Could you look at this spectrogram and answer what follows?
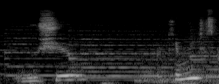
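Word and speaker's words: Luxu: A page is missing, and they're trying to find the traitor, showing us the Master of Mashers, and I know his name is pronounced Lushu, but can we just call him Alexu?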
